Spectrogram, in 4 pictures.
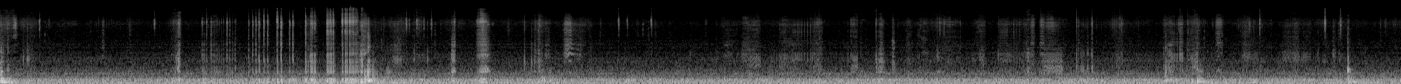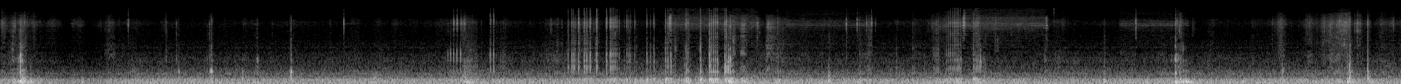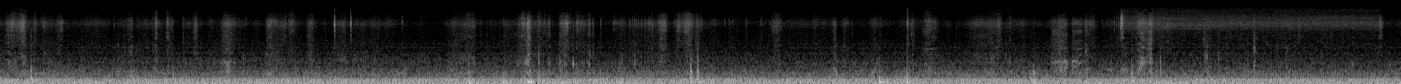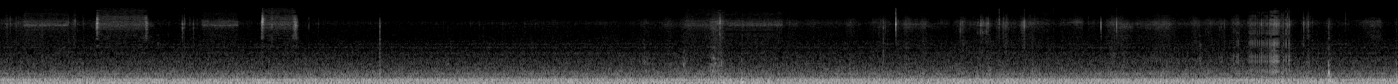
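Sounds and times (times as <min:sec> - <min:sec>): car engine running: 0:00.0 - 0:56.0
shoe scraping and knocking on pedals: 0:18.5 - 0:26.2, 0:26.8 - 0:31.6, 0:32.5 - 0:42.0, 0:54.4 - 0:56.0.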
